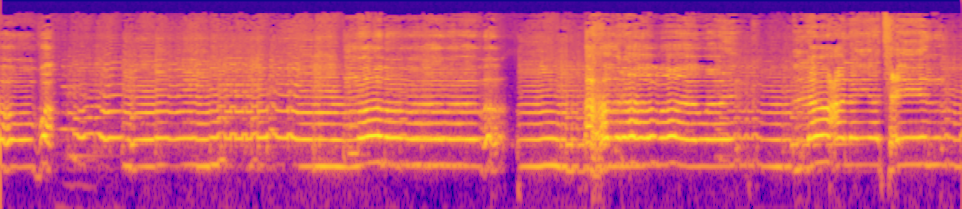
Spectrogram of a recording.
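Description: Violin playing a slow, ornamented Arabic melody with sliding notes and vibrato over a lower held line. It breaks off briefly a little past halfway, then resumes.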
